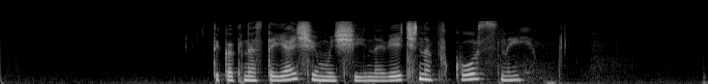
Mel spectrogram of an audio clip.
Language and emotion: Russian, positive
